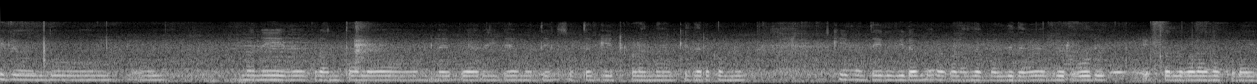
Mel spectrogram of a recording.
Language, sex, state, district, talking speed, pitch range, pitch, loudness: Kannada, female, Karnataka, Chamarajanagar, 105 wpm, 195-205 Hz, 200 Hz, -18 LUFS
